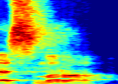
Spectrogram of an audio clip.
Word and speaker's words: أسمرة: وعلى فكرة أسمرة كانت تكتب، وأنا أثني على أصحاب المدونة كتبوها أسمرة بالتاء المربوطة، وهي صحيحة ذاته، يعني حتى لما تنطقها ما بتنطق أسمرة، ما بتقول الألف الممدودة هذه، أسمرة التاء المربوطة، فمكتوب بهذا الشكل.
